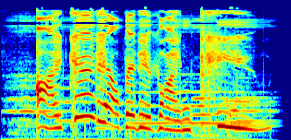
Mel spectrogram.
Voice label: cute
